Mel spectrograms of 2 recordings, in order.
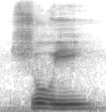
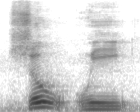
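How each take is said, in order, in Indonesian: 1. Vokal bergerak ke belakang, tanpa bunyi w. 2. Hamzah menjadi bunyi w sebelum i. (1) "dibaca dengan rum" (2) "dibaca dengan rum"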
